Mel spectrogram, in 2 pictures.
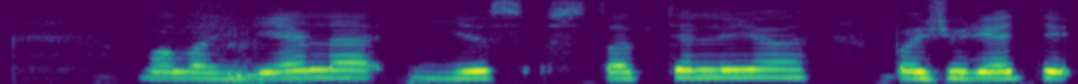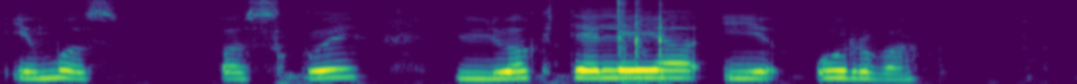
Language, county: Lithuanian, Vilnius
